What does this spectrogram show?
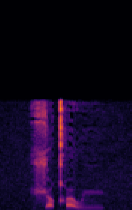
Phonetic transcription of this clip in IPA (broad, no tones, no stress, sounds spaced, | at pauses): ʃ œ qʰ œ w y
